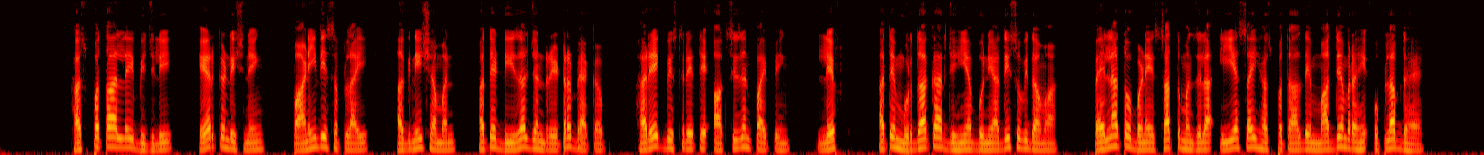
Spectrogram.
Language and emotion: Punjabi, neutral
